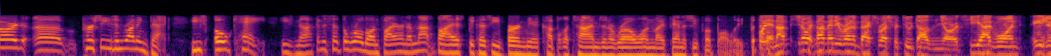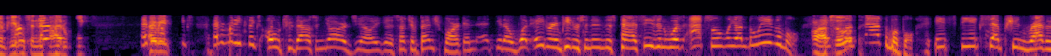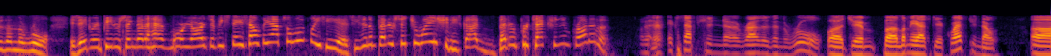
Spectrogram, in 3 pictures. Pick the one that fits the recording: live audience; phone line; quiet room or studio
phone line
